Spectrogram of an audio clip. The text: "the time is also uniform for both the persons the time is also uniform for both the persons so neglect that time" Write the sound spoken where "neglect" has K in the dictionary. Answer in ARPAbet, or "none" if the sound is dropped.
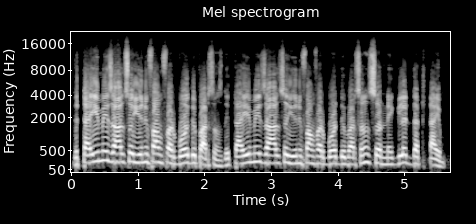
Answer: none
